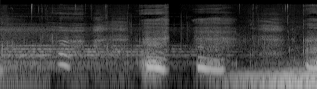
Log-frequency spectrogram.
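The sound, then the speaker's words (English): Faint, strained breathing of a woman, with a few short gasps and groan-like catches, spaced a second or two apart over a low, steady rumble, with no talking. “I think she's breathing.”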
